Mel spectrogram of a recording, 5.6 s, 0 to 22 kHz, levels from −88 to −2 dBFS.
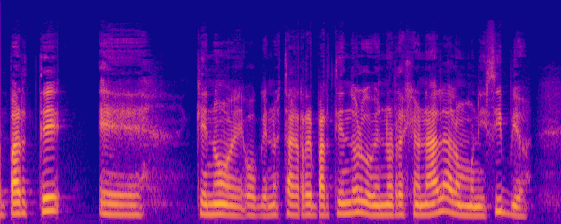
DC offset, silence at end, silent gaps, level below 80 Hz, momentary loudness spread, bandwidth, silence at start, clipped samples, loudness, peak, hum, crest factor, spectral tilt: under 0.1%; 0.05 s; none; -70 dBFS; 9 LU; 12.5 kHz; 0 s; under 0.1%; -23 LUFS; -2 dBFS; none; 22 dB; -6 dB/octave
